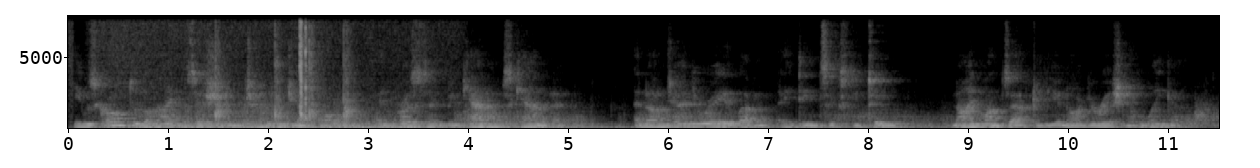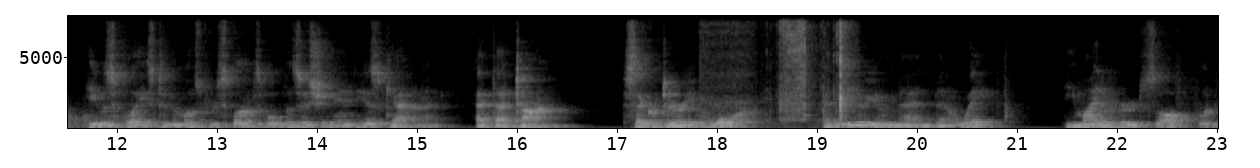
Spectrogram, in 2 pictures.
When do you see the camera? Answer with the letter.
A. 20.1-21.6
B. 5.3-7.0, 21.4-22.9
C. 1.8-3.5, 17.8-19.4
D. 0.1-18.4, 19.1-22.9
C.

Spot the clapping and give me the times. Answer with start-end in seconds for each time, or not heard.
1.4-3.0.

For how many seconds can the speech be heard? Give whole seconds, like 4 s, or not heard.
22 s.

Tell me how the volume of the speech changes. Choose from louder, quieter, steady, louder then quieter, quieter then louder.
steady.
